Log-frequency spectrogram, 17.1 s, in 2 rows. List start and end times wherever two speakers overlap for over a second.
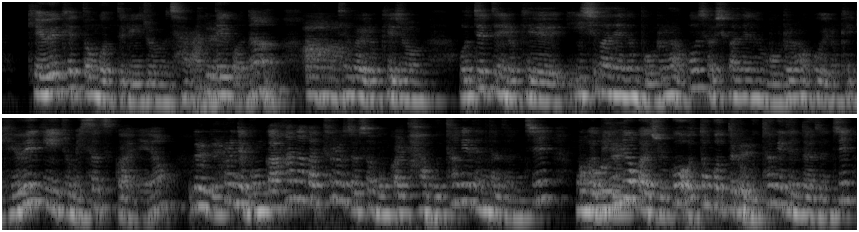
none

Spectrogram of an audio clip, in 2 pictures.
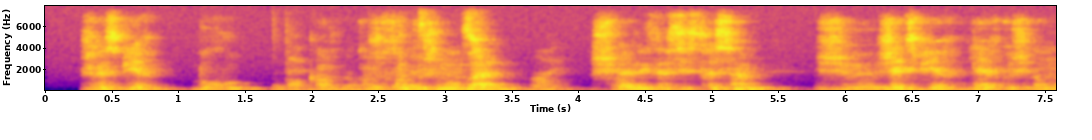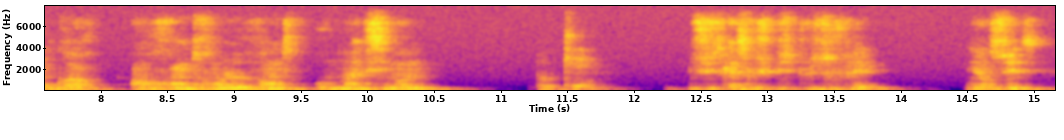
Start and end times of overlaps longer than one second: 2.0-3.4

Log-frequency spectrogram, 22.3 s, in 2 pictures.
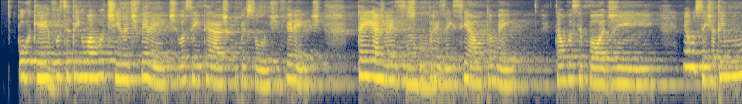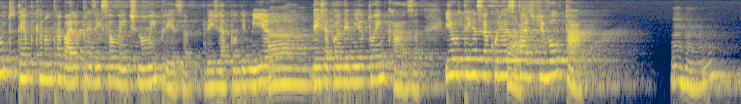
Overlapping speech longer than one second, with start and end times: none

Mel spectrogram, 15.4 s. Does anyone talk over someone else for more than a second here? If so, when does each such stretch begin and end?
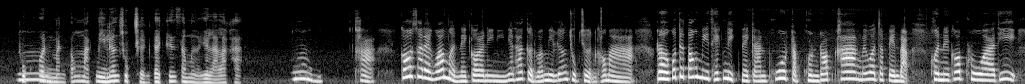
none

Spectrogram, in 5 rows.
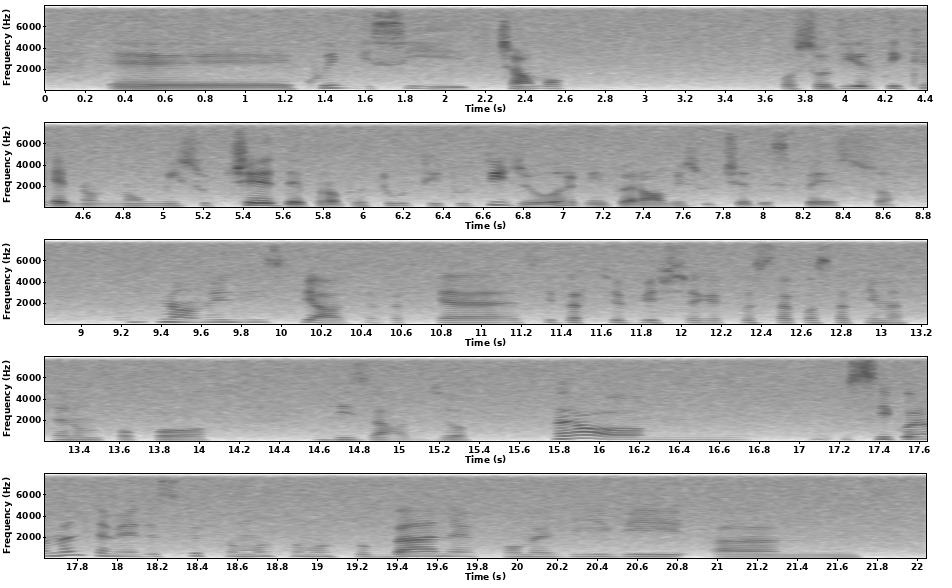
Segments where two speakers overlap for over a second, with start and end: none

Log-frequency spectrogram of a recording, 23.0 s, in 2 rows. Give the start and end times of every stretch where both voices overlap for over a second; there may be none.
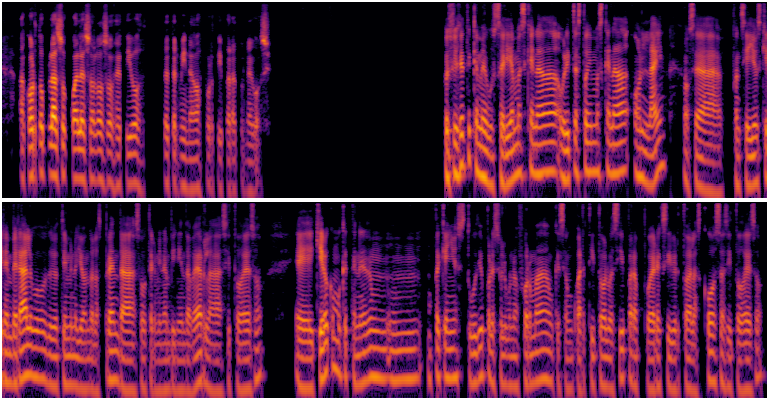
none

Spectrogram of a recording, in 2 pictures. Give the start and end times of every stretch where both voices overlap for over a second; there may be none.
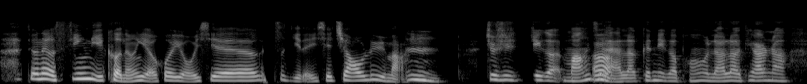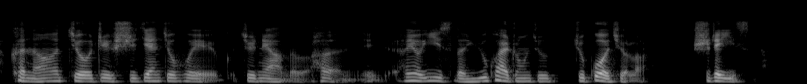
none

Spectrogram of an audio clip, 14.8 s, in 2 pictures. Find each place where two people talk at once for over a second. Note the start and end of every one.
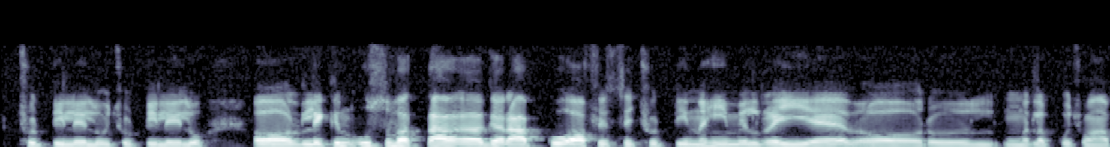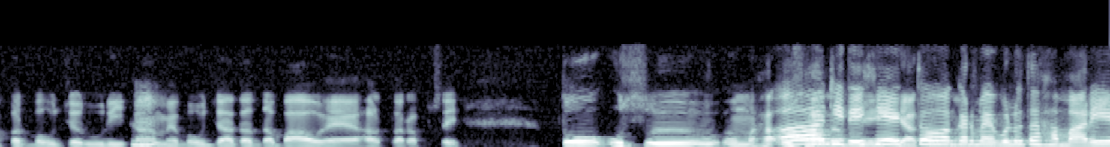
12.5-14.1

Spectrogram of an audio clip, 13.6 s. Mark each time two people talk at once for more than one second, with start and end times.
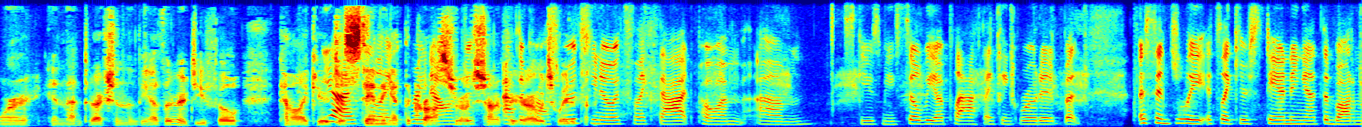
3.2-5.9

